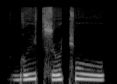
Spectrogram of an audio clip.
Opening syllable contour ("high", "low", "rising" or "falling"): rising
